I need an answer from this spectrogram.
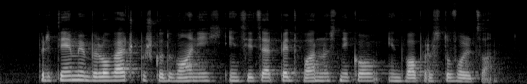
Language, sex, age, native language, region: Slovenian, female, 18-29, Slovenian, Drava region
